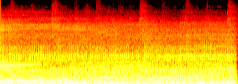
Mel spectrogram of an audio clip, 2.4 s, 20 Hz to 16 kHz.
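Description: A 2023 Kawasaki Z900 motorcycle engine runs loud and close, holding a steady, rich rumble with mild revving throughout.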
